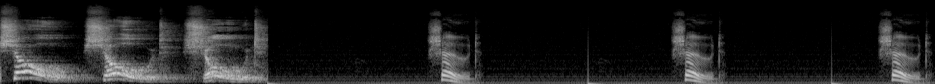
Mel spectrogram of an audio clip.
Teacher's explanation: Você vai continuar cortando o E, mas pelo menos o som final vai ser representado pela letra correspondente. A palavra vai acabar com D, você vai prestar atenção no D, cortar o E e acabar com D. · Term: ED pronounced D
